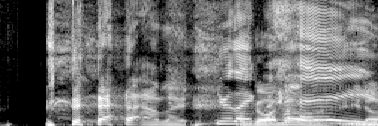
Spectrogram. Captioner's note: laughs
